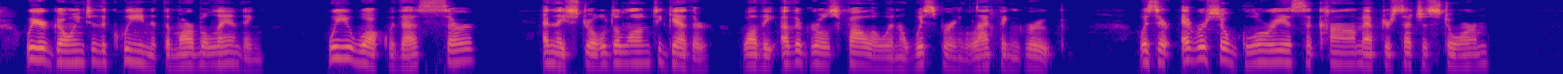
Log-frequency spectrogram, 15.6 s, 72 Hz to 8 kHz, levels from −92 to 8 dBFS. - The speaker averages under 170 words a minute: Yes, average, 160 wpm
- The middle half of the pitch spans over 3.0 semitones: Yes, average, 3.6 semitones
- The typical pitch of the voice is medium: Yes, medium, 145 Hz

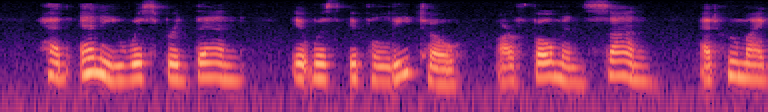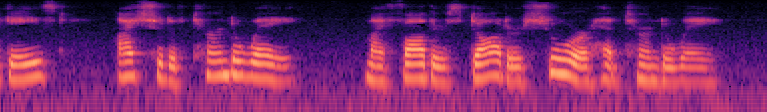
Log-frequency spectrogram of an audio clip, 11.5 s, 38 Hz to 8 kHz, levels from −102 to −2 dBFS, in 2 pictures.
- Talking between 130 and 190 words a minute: Yes, average, 145 wpm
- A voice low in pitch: No, medium, 185 Hz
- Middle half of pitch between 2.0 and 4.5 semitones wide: Yes, average, 3.2 semitones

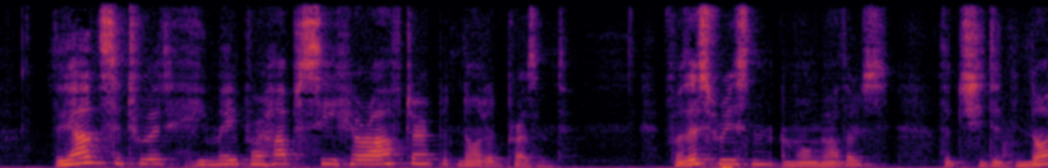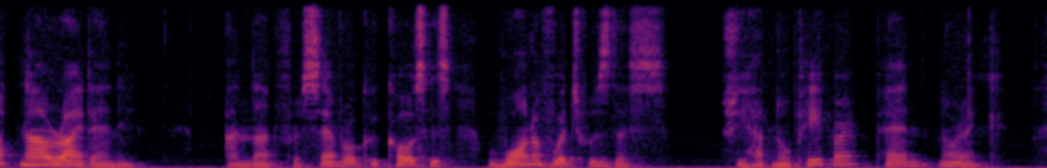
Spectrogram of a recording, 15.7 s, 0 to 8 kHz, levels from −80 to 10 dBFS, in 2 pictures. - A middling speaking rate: Yes, average, 165 wpm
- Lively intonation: Yes, wide, 6.4 semitones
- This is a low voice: No, medium, 165 Hz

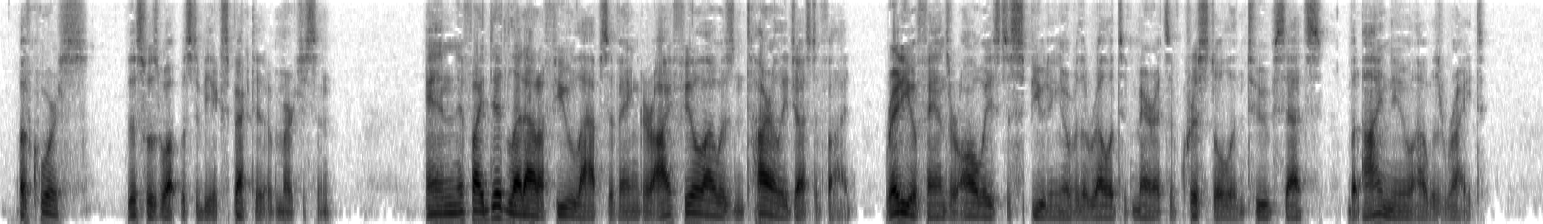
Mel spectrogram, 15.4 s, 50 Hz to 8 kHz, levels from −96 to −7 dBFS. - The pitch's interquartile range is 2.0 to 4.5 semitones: Yes, average, 3.8 semitones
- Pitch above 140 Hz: No, very low, 80 Hz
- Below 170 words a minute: No, average, 185 wpm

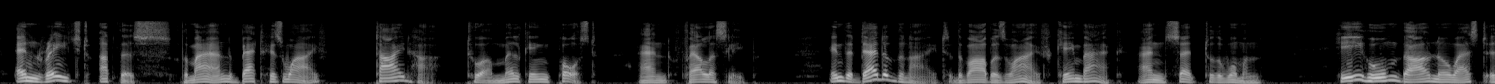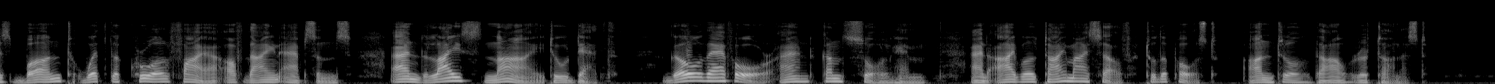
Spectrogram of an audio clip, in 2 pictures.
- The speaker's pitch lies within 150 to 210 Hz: No, low, 115 Hz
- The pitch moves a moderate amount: No, wide, 6.3 semitones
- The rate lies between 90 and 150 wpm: Yes, slow, 135 wpm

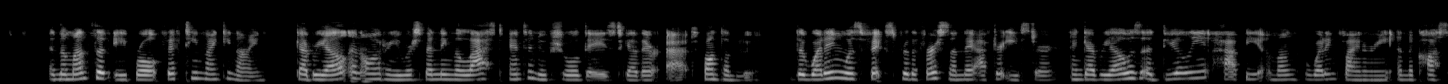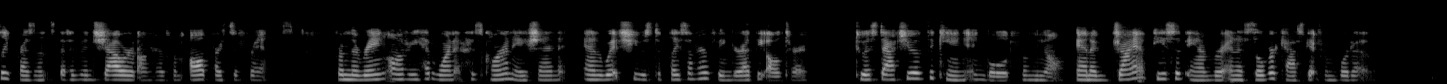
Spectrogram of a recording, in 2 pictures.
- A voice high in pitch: Yes, high, 220 Hz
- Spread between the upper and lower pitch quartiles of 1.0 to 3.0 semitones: Yes, narrow, 2.6 semitones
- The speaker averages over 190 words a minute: Yes, average, 200 wpm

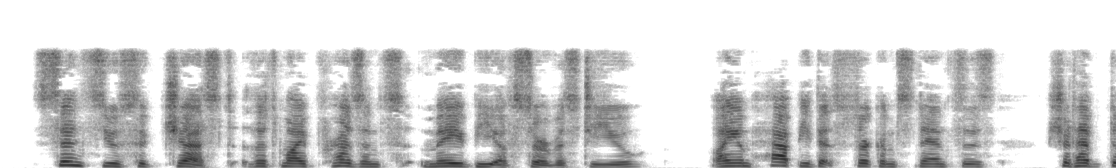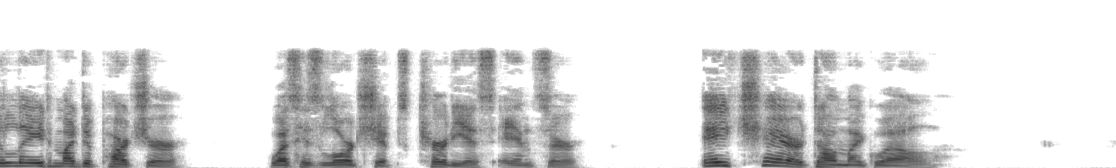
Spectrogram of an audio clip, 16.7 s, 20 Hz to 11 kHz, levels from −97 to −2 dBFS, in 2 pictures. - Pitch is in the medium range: Yes, medium, 155 Hz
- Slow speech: Yes, slow, 110 wpm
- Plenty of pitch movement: Yes, wide, 6.0 semitones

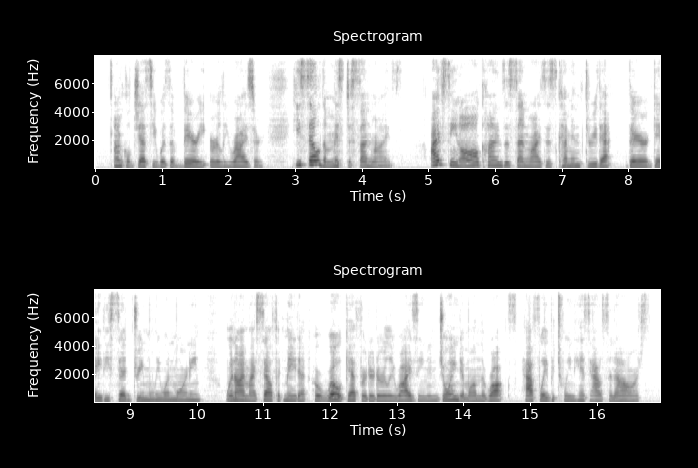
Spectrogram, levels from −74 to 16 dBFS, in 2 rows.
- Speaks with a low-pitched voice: No, medium, 175 Hz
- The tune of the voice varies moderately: No, narrow, 2.2 semitones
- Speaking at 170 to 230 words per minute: Yes, average, 185 wpm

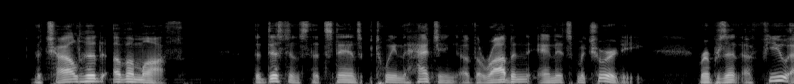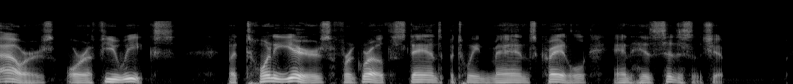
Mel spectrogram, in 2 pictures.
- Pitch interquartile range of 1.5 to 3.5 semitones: No, average, 5.0 semitones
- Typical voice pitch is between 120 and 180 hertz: No, low, 100 Hz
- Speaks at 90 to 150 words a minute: Yes, average, 145 wpm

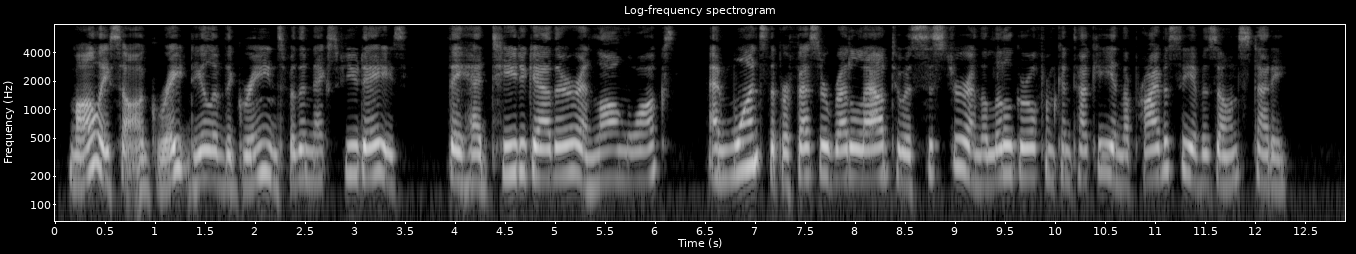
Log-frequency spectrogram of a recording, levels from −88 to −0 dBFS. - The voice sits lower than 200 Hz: No, high, 205 Hz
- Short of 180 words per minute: No, average, 195 wpm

